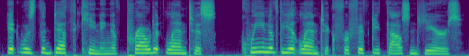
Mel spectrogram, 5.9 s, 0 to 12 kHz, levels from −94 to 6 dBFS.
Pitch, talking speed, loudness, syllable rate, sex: 205 Hz, 165 wpm, -20 LUFS, 4.4 syllables/s, female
